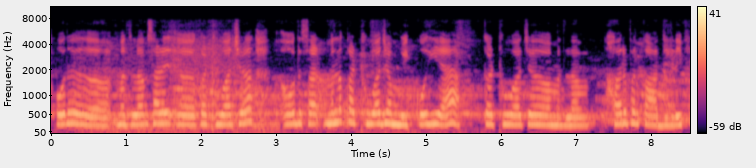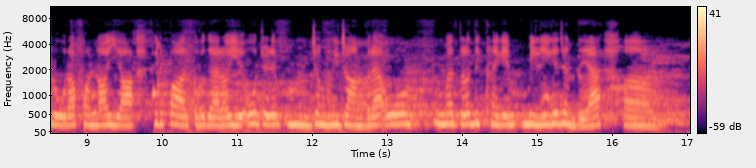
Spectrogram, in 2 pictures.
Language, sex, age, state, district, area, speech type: Dogri, female, 18-30, Jammu and Kashmir, Kathua, rural, spontaneous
